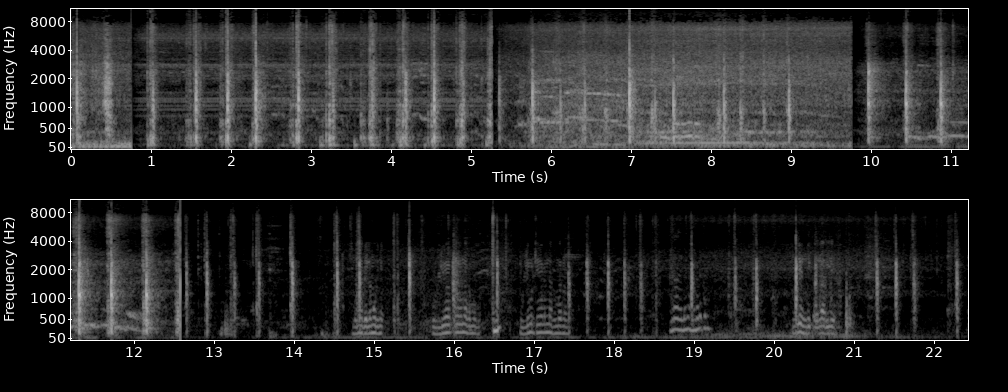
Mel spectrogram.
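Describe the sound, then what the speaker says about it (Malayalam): A knife chops onions on a board while cooking Kannur-style biryani, with sharp, rhythmic taps in steady runs and a denser, mushier stretch midway. A voice is faintly heard at times. "ഫ്രണ്ട്സ്, നമുക്ക് ഉള്ളി കട്ട് ചെയ്യാം."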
